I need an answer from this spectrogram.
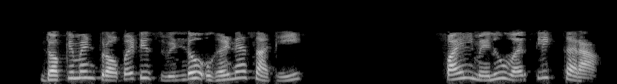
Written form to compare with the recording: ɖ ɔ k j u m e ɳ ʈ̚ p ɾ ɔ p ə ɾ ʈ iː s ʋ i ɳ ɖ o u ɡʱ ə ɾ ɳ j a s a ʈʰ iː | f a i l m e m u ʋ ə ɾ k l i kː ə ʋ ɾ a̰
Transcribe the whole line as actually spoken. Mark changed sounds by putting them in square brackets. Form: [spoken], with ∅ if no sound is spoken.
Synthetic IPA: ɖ ɔ k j u m e ɳ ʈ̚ p ɾ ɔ p ə ɾ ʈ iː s ʋ i ɳ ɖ o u ɡʱ ə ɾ ɳ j a s a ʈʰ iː | f a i l m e [n] u ʋ ə ɾ k l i kː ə [∅] ɾ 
